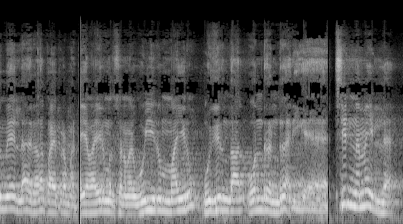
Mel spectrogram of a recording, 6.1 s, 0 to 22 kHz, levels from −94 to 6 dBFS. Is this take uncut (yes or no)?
no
